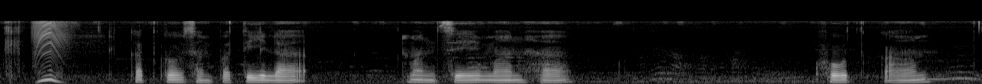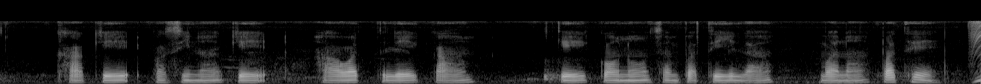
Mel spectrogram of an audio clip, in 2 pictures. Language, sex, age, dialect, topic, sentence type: Chhattisgarhi, male, 41-45, Central, banking, statement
